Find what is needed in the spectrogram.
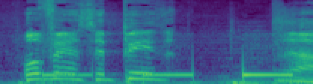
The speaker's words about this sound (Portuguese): Jogou, bateu o telefone na tua cara.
